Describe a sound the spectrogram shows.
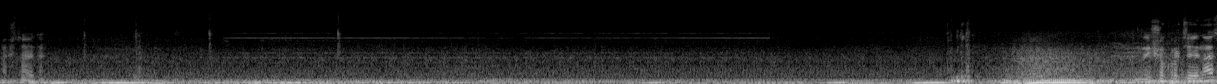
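Another car drives past close by.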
